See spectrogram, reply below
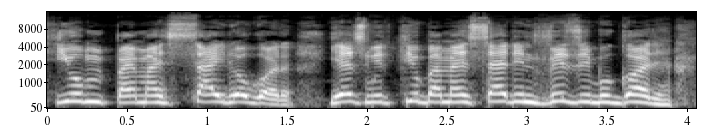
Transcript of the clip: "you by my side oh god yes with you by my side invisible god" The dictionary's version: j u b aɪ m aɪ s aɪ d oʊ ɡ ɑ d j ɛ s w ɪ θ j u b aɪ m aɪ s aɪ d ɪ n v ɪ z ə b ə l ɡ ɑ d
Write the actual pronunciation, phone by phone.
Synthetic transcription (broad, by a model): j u b aɪ m aɪ s aɪ d oʊ ɡ ɑ d j ɛ s w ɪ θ j u b aɪ m aɪ s aɪ d ɪ n v ɪ z ə b ə l ɡ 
